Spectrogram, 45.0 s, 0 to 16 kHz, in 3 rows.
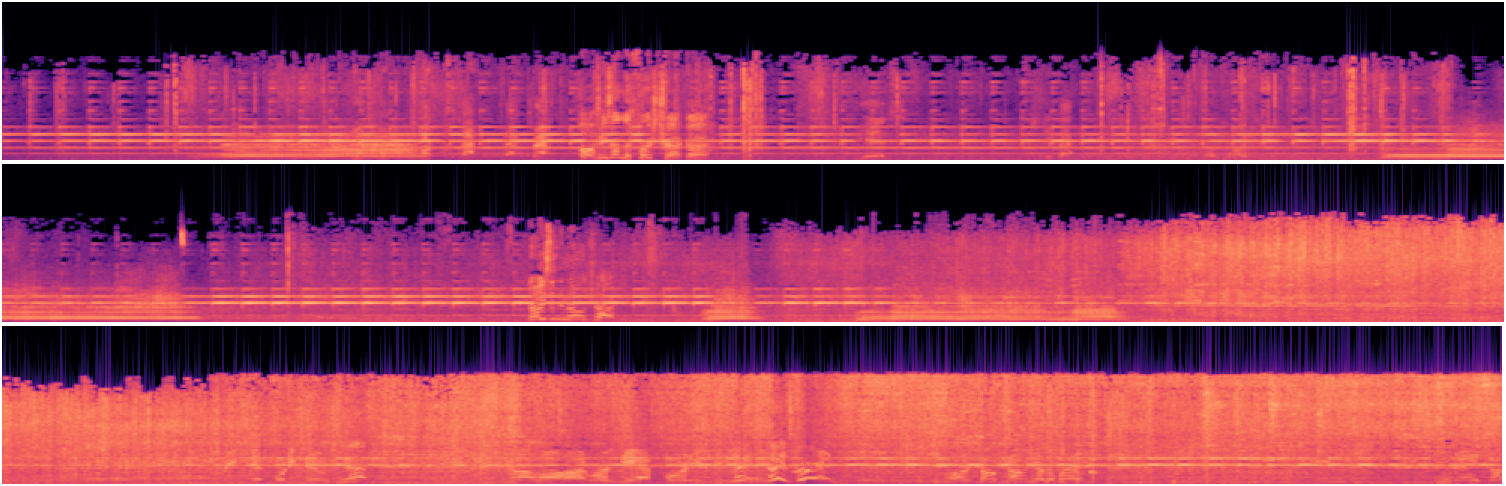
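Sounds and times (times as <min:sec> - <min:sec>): railroad crossing bell ringing: 0:00.0 - 0:45.0
train passing at speed: 0:00.0 - 0:45.0
train air horn: 0:02.0 - 0:04.2, 0:13.8 - 0:17.0, 0:22.0 - 0:22.6, 0:23.6 - 0:26.3.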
